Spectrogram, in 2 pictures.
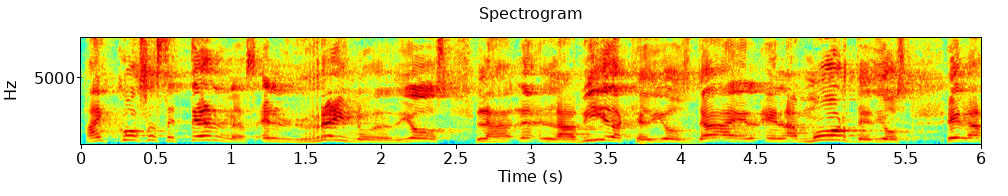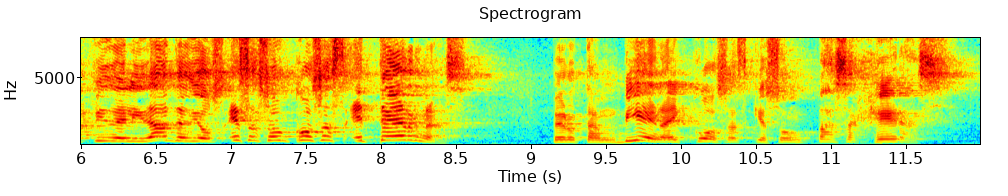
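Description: A male pastor delivers a dramatic sermon, acting out quoted laments and swinging between ringing emphasis and hushed drops. His voice sits high and sounds bright and forceful. The room around him is echoey, like a church hall. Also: animated, unhurried. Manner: dramatic preaching, acts out quoted laments, sweeping pitch and volume swings.

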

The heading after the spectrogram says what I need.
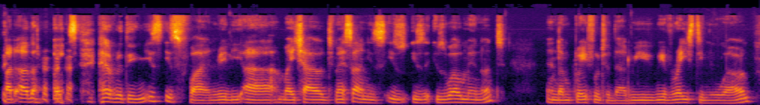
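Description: A man from Zimbabwe, guesting on a podcast, tells his personal story haltingly, repeating words and laughing between phrases. His voice is medium-pitched and mellow with fairly even intonation.

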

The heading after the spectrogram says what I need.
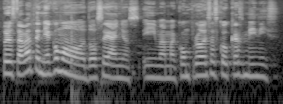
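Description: A woman's voice: mid-range voice, fast. Playful Mexican woman in casual chat. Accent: Mexican Spanish. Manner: playful, acts out quotes in her stories.

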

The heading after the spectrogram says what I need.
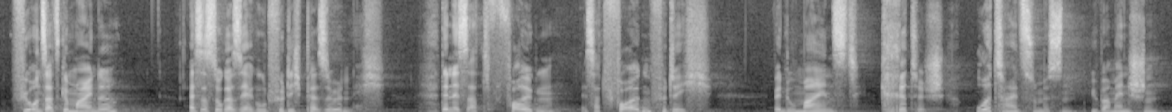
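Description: A man's voice: fairly high pitch, animated, a little slow. Earnest male preacher in a reverberant hall. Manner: earnest, direct, sometimes drops to soft asides. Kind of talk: sermon. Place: church hall.

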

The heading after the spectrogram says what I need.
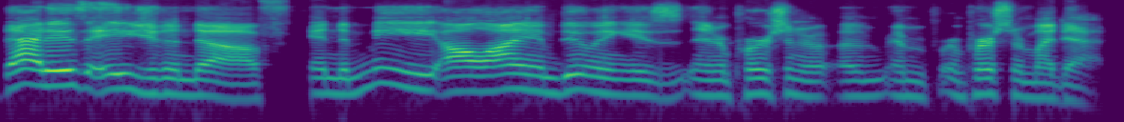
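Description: A man's voice: a little high, normal speed, fairly bright tone, no echo. A man co-hosting a casual podcast, telling stories loosely and swearing freely. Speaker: podcast co-host and improv comedian.

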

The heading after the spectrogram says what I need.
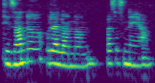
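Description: A woman's voice: medium pitch, little pitch movement, moderate pace, warm tone. A young woman co-hosting a podcast, chatting casually and asking playful, teasing questions. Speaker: podcast co-host. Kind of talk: casual chat.

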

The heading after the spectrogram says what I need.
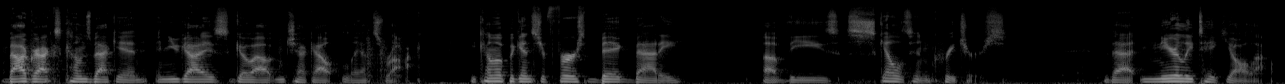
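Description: A man with a middle-pitched, bright and smooth voice hosts a tabletop role-playing game. He talks to the players as game master, walking them through the story. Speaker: game master and show host.

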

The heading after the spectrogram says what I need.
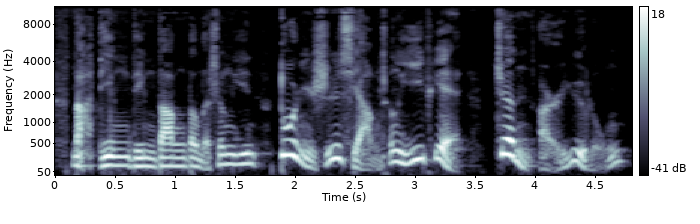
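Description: A man narrating a folk tale in an animated storytelling manner, stretching the ends of phrases. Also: mid-range voice, slightly rough. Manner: animated, drawn-out particles.

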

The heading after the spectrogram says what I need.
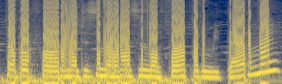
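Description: A woman's voice: medium pitch, fairly even intonation, racing. Giggly woman on radio. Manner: giggly, friendly. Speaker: guest singer. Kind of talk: casual radio chat. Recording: radio studio with music behind.

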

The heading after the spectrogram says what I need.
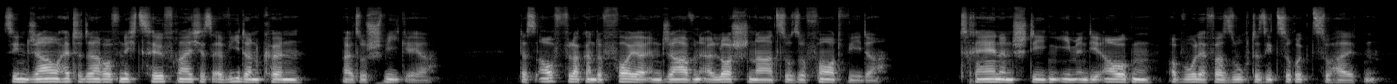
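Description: A man narrating a story in a calm, even audiobook reading. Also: mid-range voice, unhurried.

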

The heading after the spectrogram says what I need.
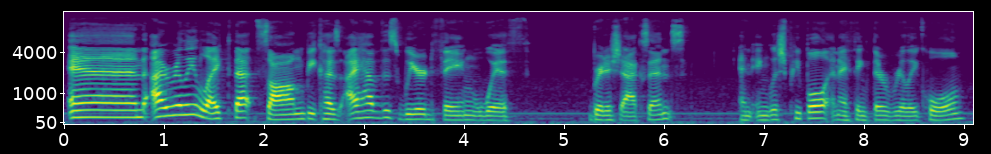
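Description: A woman's voice: on the low side, measured pace, fairly bright tone, slight background noise. A woman in her thirties hosting a solo podcast, talking in a rambling, candid way, swearing freely and laughing often. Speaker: podcast host. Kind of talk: casual solo podcast monologue.

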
